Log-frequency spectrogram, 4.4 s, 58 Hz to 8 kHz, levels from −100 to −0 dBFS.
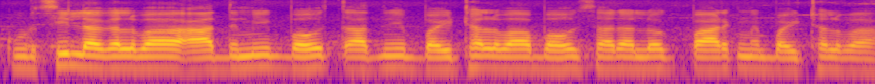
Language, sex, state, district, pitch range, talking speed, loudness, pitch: Bajjika, male, Bihar, Vaishali, 140-150 Hz, 205 wpm, -18 LUFS, 145 Hz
